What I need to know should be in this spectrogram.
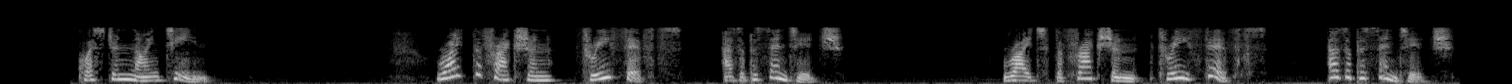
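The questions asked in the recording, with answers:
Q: Write the fraction 3/5 as a percentage.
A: 60%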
